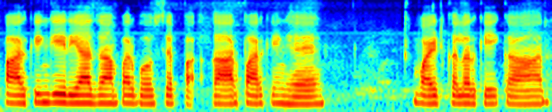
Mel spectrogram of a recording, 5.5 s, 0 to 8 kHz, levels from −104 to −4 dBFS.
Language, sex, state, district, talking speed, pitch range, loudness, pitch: Hindi, female, Haryana, Charkhi Dadri, 175 wpm, 155-170 Hz, -16 LUFS, 165 Hz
